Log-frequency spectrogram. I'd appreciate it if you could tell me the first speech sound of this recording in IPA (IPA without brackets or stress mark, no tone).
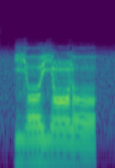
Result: j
